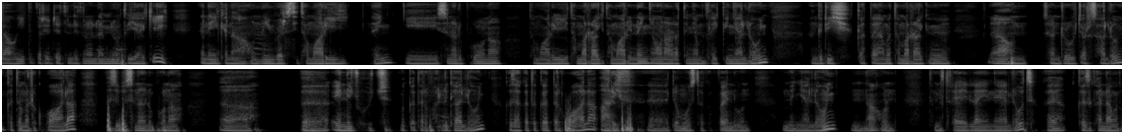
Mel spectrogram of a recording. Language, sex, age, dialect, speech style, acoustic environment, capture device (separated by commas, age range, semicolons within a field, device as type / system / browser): Amharic, male, 25-34, Ethiopia - Addis Ababa, happy, people talking, mobile / Linux / Chrome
